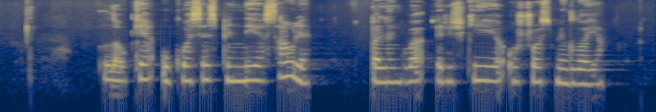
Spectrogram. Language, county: Lithuanian, Kaunas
